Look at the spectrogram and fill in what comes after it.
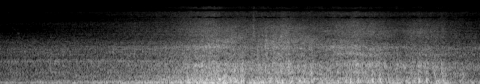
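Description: Class 170 Turbostar diesel multiple unit running through the station at speed without stopping. It grows louder as it approaches and is loudest about two seconds in, with engine noise and the clatter of its wheels on the rails, then eases off as the coaches go by.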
